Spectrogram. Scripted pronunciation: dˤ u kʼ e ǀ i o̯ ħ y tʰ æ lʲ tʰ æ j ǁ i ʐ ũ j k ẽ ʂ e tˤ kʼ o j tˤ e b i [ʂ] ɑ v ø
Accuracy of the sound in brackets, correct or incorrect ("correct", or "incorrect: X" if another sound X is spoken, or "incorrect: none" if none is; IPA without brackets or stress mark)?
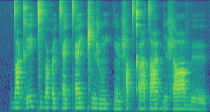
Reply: correct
